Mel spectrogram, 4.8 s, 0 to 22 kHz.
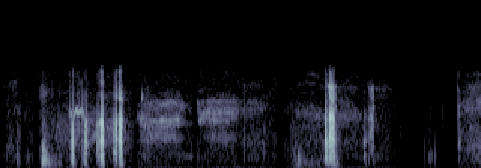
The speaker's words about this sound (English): you can make money with that buzzard. You know, $100 a chirp.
